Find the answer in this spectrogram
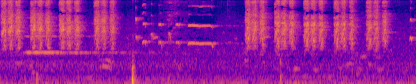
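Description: Birds calling: two runs of rapid, harsh, high-pitched calls at about four a second, with thin whistled notes between them. A soft knock comes about two seconds in.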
